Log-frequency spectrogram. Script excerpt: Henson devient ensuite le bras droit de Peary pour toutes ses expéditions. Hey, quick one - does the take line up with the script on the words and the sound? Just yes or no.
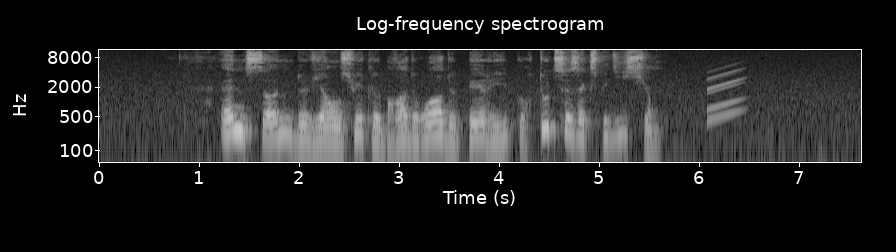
no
